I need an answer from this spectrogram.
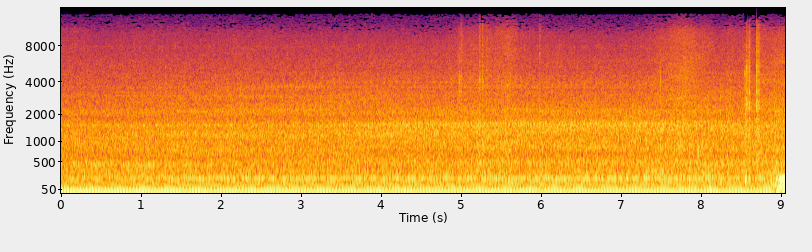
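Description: Jaguar X-Type saloon's engine idling steadily, heard from inside the cabin, with a few light clicks near the end.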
